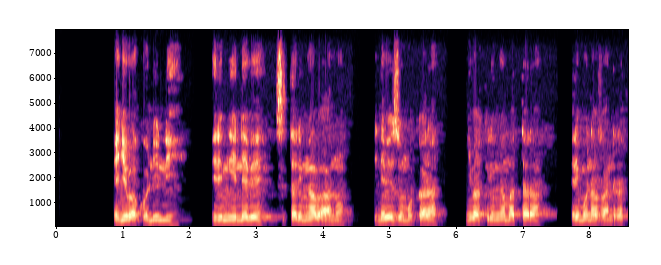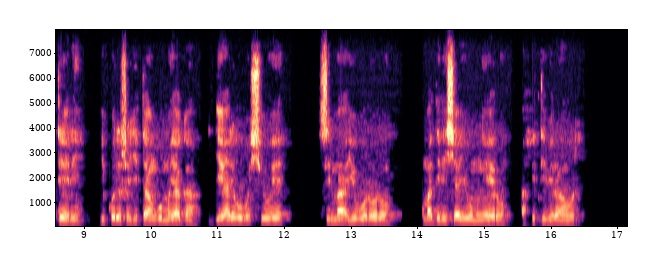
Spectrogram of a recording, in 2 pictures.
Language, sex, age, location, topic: Kinyarwanda, male, 25-35, Huye, health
